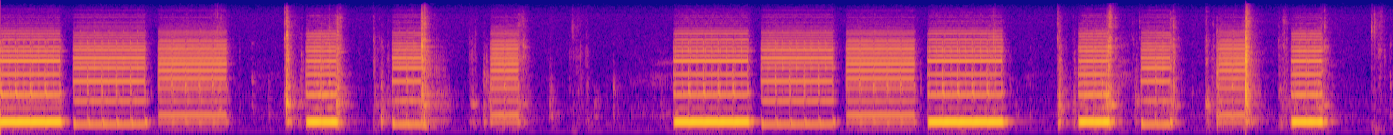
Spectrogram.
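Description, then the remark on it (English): Bright, buzzy electronic square-wave tones from a Simon memory game, a frisbee-shaped toy with four light-up red, blue, green and yellow buttons, play a sequence to be remembered: a few long sustained notes followed by quick staccato beeps, the pattern repeating twice with a short pause between. “And it made these kind of square wave tones that were really distinctive. It would play a sequence, you'd have to remember it, and play it back.”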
